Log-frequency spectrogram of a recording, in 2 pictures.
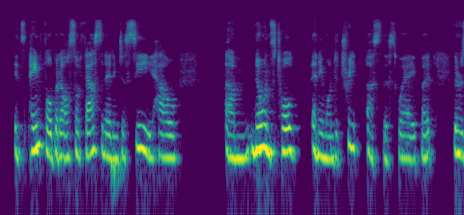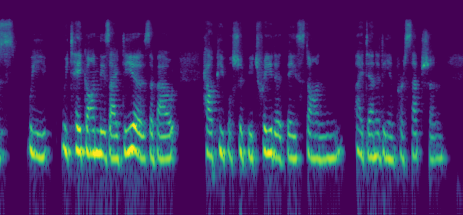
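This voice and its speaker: An American accent colors a woman's dark, mellow tone, which is somewhat breathy and fairly even in intonation. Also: medium pitch for a woman, moderate pace. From USA, came from the Philippines at age two. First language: Tagalog. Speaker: memoir author. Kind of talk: interview. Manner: hesitant, many fillers.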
